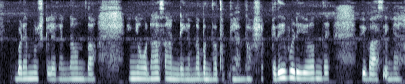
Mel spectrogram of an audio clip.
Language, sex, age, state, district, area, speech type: Dogri, female, 60+, Jammu and Kashmir, Reasi, rural, spontaneous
